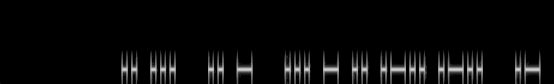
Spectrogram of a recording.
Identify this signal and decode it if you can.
Morse code, heard as a keyed tone, about 25 wpm, 700 Hz. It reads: IS IT STILL A
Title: Sentences from Top 1500 Words 25wpm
